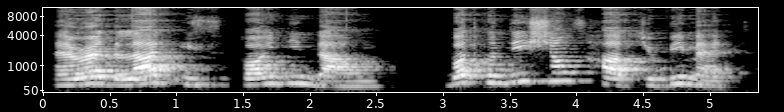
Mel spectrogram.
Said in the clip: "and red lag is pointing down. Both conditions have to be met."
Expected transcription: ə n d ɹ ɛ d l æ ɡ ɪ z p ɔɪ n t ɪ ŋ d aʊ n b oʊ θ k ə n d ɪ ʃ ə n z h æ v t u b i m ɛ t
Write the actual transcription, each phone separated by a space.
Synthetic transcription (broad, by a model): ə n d ɹ ɛ d l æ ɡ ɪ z p ɔɪ n t ɪ ŋ d aʊ n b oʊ t k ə n d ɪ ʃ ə n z h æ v t u b i m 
